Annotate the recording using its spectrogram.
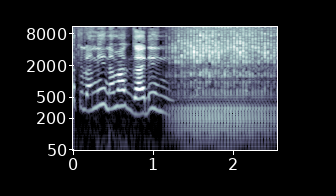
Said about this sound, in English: The aid agency Oxfam is drilling boreholes here, but the drills often don't hit water.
